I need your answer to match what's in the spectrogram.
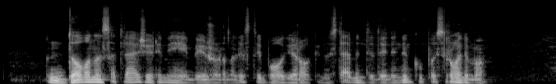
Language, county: Lithuanian, Utena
